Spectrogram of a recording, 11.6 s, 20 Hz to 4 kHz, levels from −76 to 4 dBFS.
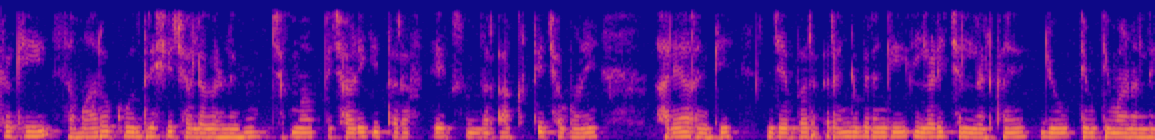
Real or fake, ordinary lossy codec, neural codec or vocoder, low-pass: real; none; none; 3.6 kHz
